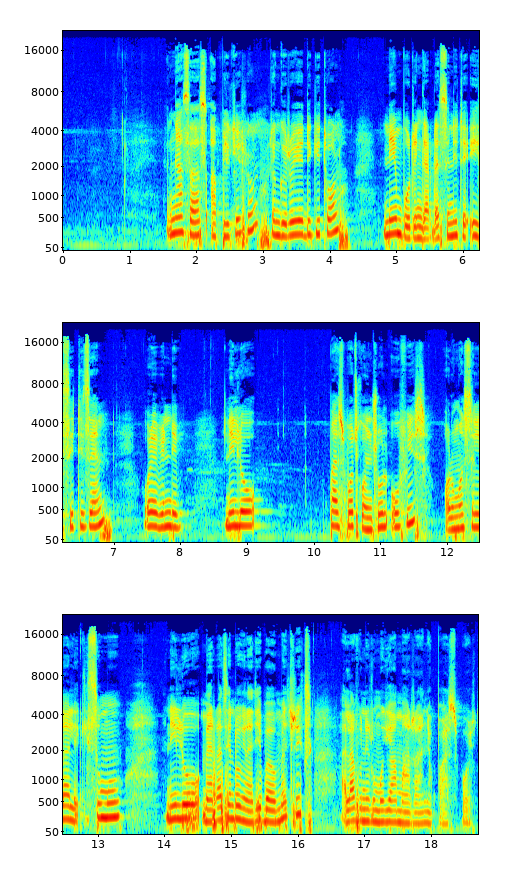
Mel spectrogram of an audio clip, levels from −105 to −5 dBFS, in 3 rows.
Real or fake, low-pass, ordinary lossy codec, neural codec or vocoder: real; 19.8 kHz; MP3, 96 kbps; none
